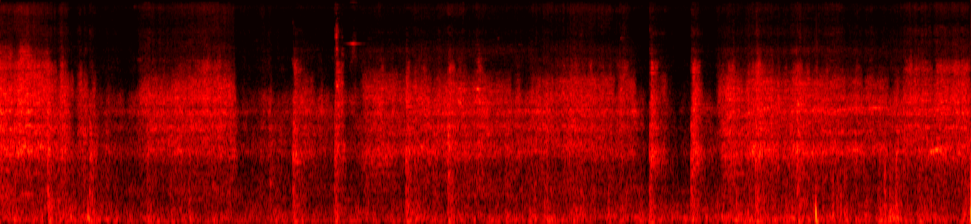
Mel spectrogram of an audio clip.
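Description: Freight train of covered hopper wagons rolling past close by: a steady rumble of steel wheels on the rails with repeated clacks, and one sharper bang about eight seconds in.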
